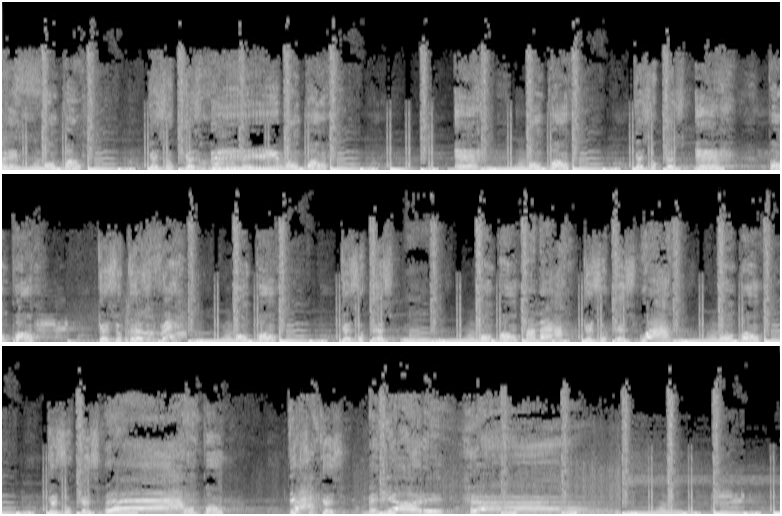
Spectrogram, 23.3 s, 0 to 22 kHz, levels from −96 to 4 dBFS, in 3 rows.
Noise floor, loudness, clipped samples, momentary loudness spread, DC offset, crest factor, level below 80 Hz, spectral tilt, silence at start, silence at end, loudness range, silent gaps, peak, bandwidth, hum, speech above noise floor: -35 dBFS; -13 LUFS; under 0.1%; 6 LU; under 0.1%; 12 dB; -20 dBFS; -5 dB/octave; 0 s; 0 s; 2 LU; none; 0 dBFS; 19.5 kHz; none; 23 dB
